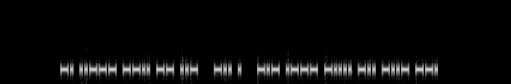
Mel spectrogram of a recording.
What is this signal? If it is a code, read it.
Morse code, heard as a keyed tone, about 52 wpm, 700 Hz. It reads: N2ZMU DE KJ6DXG
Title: USA Callsign DE Callsign 50wpm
